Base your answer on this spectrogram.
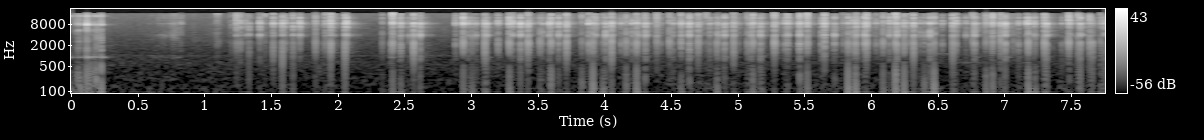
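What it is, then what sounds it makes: Glass jar with metal lid. A small clear glass jar with a gold metal screw lid, filled with colourful wrapped sweets, is held in both hands and tapped with long nails. Rapid, sharp clicking taps mix with the rattle of the sweets shifting inside as the jar moves.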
